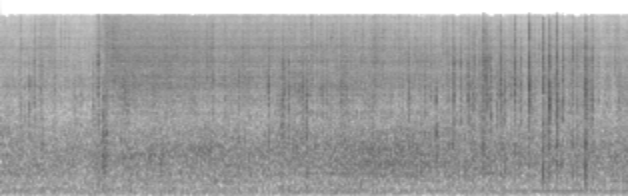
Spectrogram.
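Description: Sausages frying in butter in a foil Jiffy Pop pan on a portable butane stove, sizzling, as frozen hash browns are poured in from a bag. The sizzle grows stronger about a second in and turns busier and more crackly from about four seconds in.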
